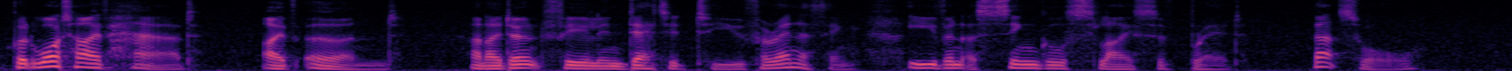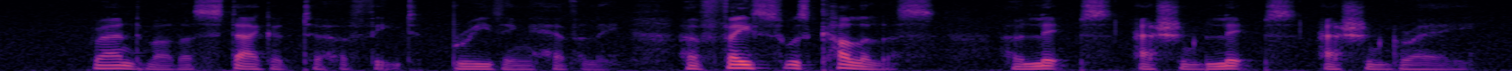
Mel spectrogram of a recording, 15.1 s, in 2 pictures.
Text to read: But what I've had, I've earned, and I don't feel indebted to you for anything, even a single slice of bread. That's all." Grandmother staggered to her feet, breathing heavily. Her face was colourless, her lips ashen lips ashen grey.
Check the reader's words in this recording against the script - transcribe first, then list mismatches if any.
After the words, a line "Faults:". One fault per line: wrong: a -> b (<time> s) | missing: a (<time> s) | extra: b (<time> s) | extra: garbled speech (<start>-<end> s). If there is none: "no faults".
But what I've had, I've earned, and I don't feel indebted to you for anything, even a single slice of bread. That's all." Grandmother staggered to her feet, breathing heavily. Her face was colourless, her lips ashen lips ashen grey.
Faults:
no faults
